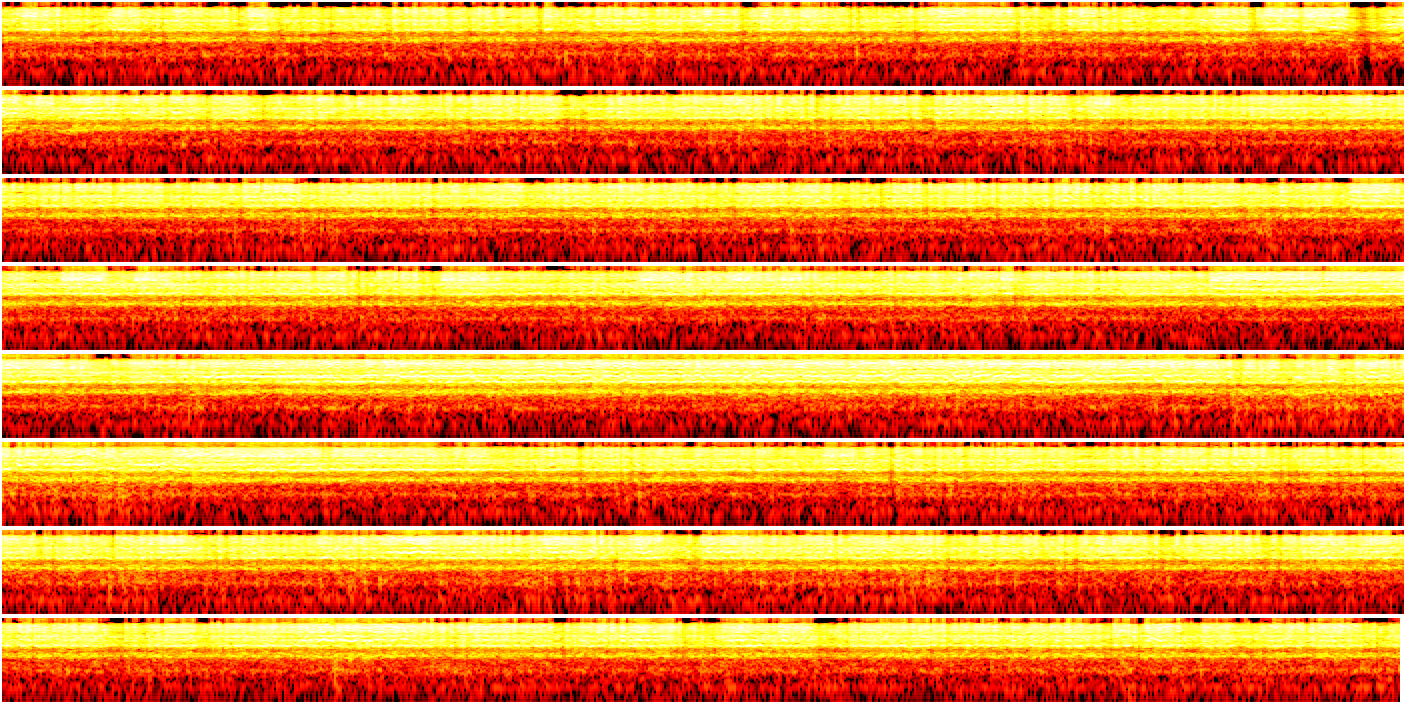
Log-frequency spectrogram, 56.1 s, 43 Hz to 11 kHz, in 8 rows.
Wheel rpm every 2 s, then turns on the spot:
230, 230, 230, 180, 230, 230, 230, 230, 240, 230, 230, 230, 230, 230, 220, 210, 220, 230, 230, 230, 230, 230, 230, 230, 230, 230, 230, 230.
none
